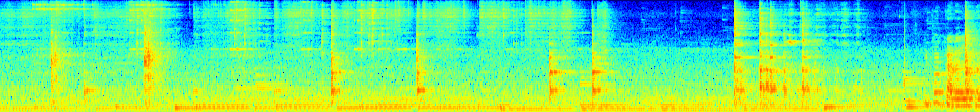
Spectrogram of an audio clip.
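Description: Dry lentils (dal) are roasted and stirred in a pan with a utensil, giving scattered scraping clinks and taps against the metal under a steady hum, while someone talks over it.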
